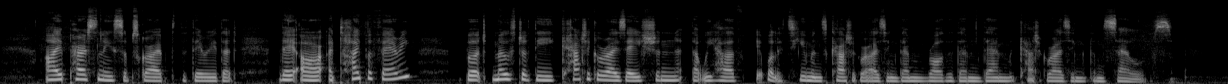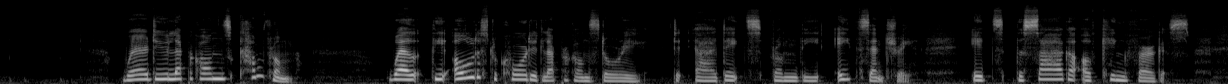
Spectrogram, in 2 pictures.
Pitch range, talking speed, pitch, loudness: 160-230 Hz, 135 wpm, 185 Hz, -29 LUFS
